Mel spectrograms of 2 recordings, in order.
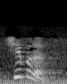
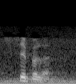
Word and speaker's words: Shibboleth: And if he said, "Nay," then they said unto him, "Say, Shibboleth." And he said, "Sibboleth," for he could not frame to pronounce it right.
